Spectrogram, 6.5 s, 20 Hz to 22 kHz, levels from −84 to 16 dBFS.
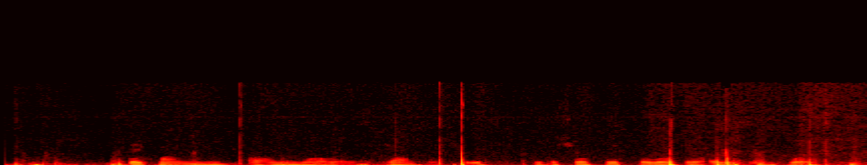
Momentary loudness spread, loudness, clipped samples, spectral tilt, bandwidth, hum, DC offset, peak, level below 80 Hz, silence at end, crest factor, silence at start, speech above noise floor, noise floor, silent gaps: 17 LU; -33 LUFS; under 0.1%; -8.5 dB/octave; 11.5 kHz; none; under 0.1%; -2 dBFS; -40 dBFS; 0.05 s; 30 dB; 0.05 s; 21 dB; -52 dBFS; none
